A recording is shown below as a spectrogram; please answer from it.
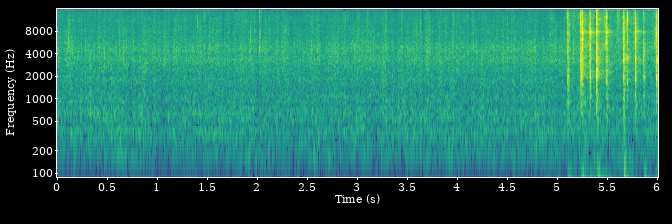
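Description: Fast typing on a computer keyboard: a rapid run of clicks starting about five seconds in, over a faint steady background hiss.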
